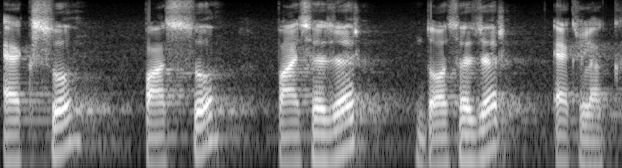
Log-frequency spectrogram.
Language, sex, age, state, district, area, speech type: Bengali, male, 18-30, West Bengal, Purulia, urban, spontaneous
